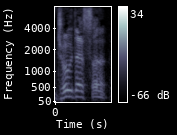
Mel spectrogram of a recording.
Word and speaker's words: Joe Dassin: l'américaine joe dassin américain joe c'est pas jo c'est pas un prénom français voyez ce que je veux dire donc ça se prononce à l'américaine joe dassin ce que jules dassin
